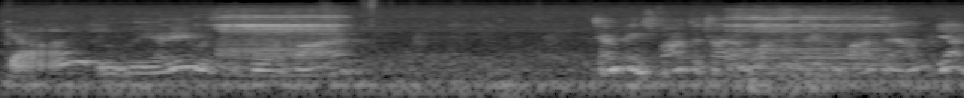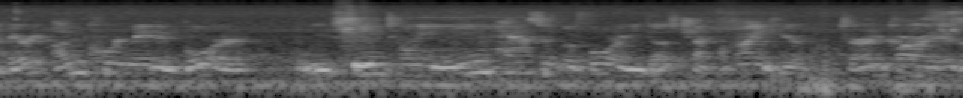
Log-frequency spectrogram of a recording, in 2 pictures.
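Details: Snoring from a beagle.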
